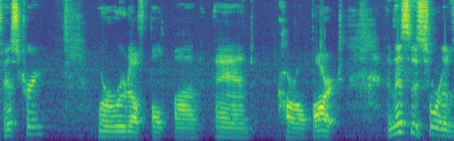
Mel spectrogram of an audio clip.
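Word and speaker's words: Karl Barth: is uh very significant this is carl bart not carl barth that's how you pronounce his name and so two significant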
